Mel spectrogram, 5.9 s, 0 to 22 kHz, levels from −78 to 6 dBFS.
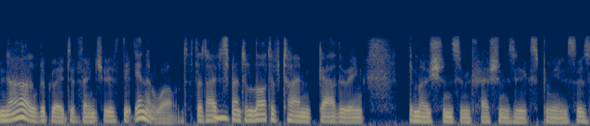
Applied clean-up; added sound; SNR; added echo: neural diffusion model UNIVERSE++.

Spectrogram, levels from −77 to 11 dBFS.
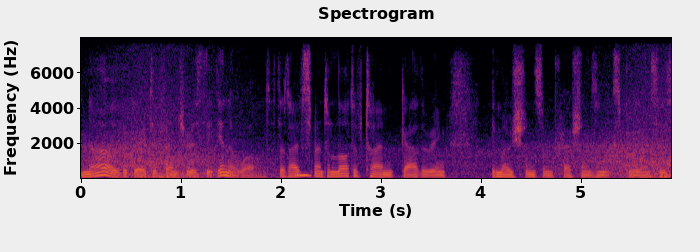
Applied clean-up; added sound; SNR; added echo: none; Traffic noise, roadway noise / Car; 8 dB; none.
